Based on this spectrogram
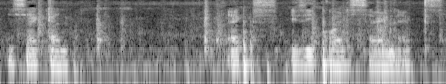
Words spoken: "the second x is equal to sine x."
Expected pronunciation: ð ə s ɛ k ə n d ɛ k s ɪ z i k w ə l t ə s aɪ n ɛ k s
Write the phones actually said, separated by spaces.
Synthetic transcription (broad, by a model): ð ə s ɛ k ə n d ɛ k s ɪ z i k w ə l s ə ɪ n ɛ k s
